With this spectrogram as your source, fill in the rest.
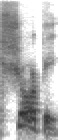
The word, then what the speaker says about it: Shorpy: If any of you are familiar, there's a website that I know some of you know called Shorpy. It's spelled S like Sam, H like Harry, O, R like Robert, P like Peter, Y like Yolanda.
